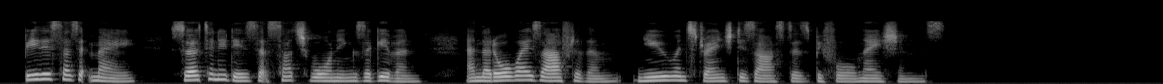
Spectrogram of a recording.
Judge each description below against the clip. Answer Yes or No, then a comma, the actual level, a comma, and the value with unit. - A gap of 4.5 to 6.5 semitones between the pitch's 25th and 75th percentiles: Yes, average, 4.9 semitones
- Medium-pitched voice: Yes, medium, 160 Hz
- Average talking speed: No, slow, 125 wpm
